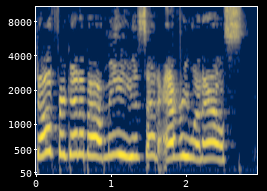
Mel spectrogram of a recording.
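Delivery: put-on squeaky toy voice, pitched way up high. Speaker voices the Scarecrow figure sitting in the box beside them, Scarecrow voice. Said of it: "that was my Scarecrow voice".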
